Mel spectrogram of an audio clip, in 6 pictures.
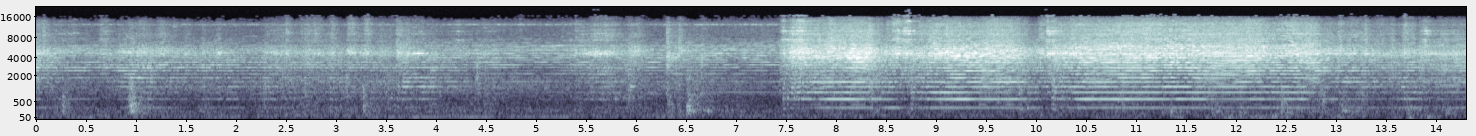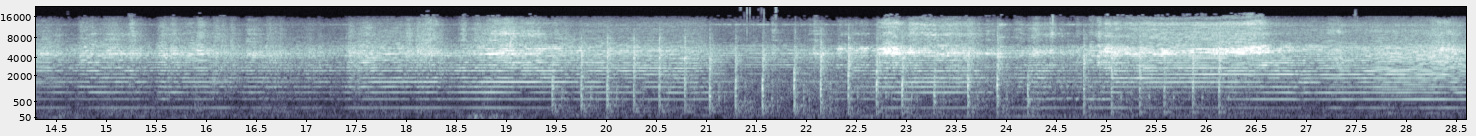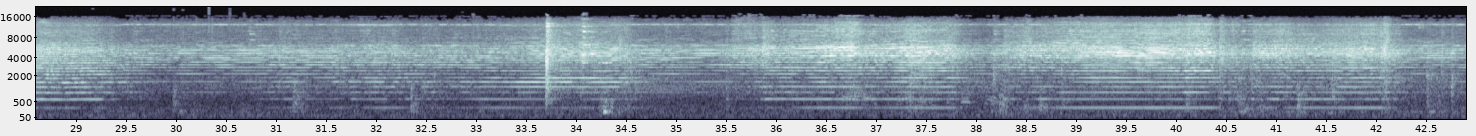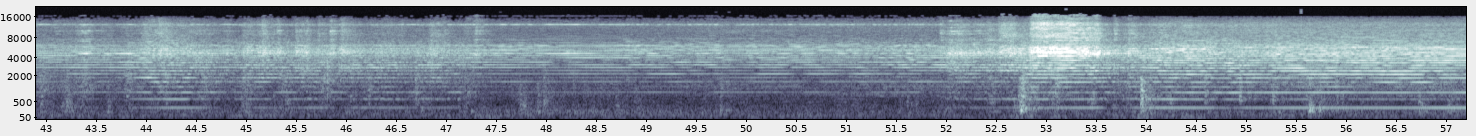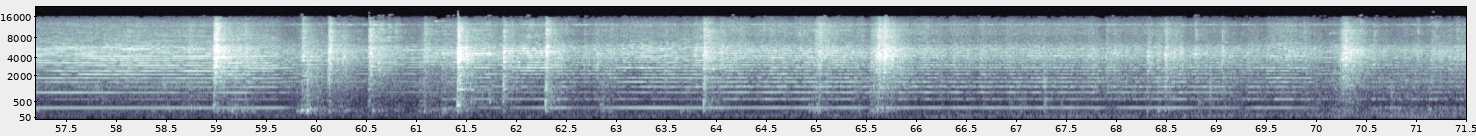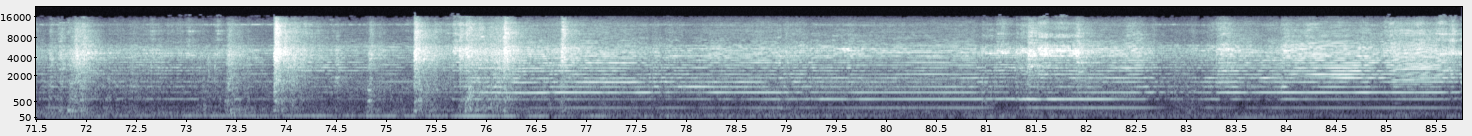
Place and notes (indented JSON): {
  "title": "Oosterparkbuurt, Amsterdam, Nederland - Restoration works on a old school.",
  "date": "2013-07-22 12:30:00",
  "description": "Restauratiewerkzaamheden/restoration work 3e H.B.S. Mauritskade (Amsterdam, July 22nd 2013) - binaural recording.",
  "latitude": "52.36",
  "longitude": "4.92",
  "altitude": "4",
  "timezone": "Europe/Amsterdam"
}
